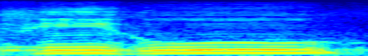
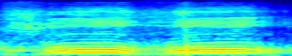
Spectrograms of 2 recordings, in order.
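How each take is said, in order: First: The final pronoun ends with an oo vowel. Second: The final pronoun ends with an ee vowel. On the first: The speaker calls it wrong. "we don't say fi, who" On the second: The speaker calls it right. "we say fi, he"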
